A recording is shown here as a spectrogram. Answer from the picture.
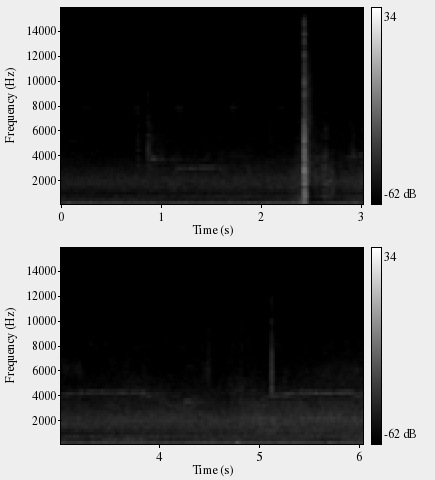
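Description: An iron strikes a golf ball off a turf hitting mat for a chip shot: a single sharp click about two and a half seconds in, against near-silent outdoor background.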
